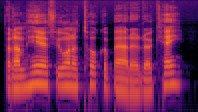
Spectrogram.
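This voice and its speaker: Storybook father, voiced by a narrator man: New Zealand accent, caring, soft, reassuring, smooth. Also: medium pitch, racing, no room sound, close to an everyday voice. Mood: gentle, concerned. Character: gentle, caring father of a young girl.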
